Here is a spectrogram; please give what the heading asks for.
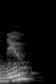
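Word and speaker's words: Ngu: I'm pretty sure that's New. It's pronounced like NEW. So Cal New.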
